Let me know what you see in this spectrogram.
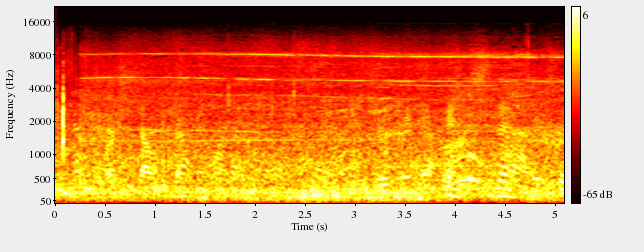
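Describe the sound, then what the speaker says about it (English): Battery-powered model airplanes fly at a World War 1 reenactment at Midway Village, with a steady whining motor drone overhead. Crowd noise and chatter sit underneath. "These airplanes fly about 6 to 8 minutes on a battery charge."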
